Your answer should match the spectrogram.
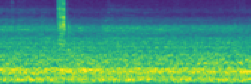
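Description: Steady road and engine noise inside a moving car's cabin, with a faint steady hum running under it.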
